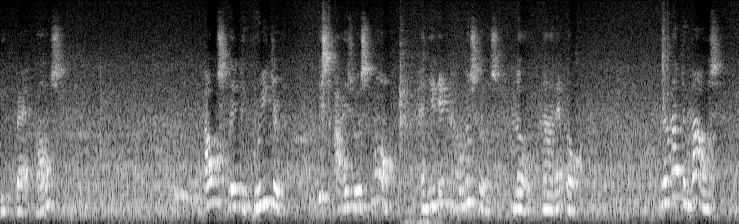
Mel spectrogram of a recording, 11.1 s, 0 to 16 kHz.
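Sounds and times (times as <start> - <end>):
room noise hiss: 0.0 - 11.0.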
